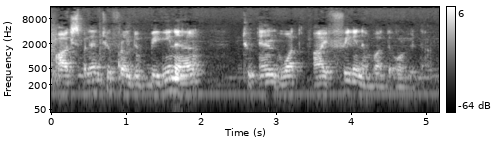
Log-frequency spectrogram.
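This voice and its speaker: A man of medium pitch speaks at a fairly slow pace with a Persian accent and ordinary pitch variation. Room echo and noticeable background noise can be heard. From Iran. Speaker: YouTuber. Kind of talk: monologue rant. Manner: heated.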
